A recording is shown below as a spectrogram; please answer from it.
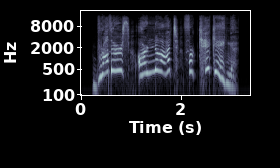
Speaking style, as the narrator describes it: roar

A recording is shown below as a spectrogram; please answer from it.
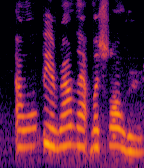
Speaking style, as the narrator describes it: said quietly

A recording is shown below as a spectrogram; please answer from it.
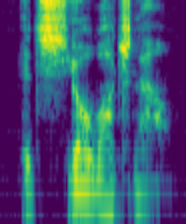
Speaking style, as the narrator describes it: Talmer whispered

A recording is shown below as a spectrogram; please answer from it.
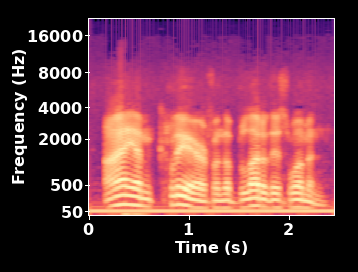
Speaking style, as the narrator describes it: And he cried out with a loud voice

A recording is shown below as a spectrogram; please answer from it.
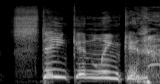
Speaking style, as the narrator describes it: I just yelled out

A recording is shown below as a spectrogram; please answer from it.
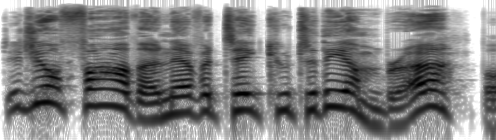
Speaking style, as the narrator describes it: Balthar shouted, still hanging onto the outside of the carriage

